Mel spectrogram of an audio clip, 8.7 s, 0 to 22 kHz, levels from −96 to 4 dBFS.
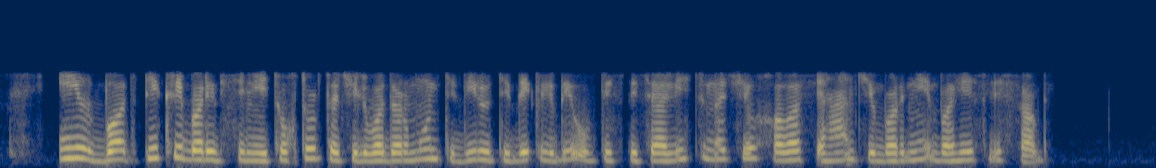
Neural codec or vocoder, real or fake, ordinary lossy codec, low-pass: codec, 44.1 kHz, 7.8 kbps, DAC; fake; Opus, 64 kbps; 3.6 kHz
